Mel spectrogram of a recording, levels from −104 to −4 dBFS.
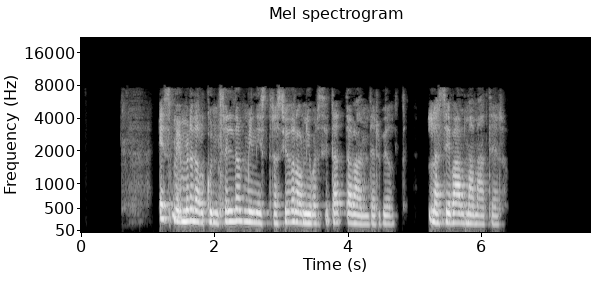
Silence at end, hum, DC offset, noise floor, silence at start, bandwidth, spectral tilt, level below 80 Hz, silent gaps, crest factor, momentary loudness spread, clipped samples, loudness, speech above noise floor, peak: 1.3 s; none; under 0.1%; -47 dBFS; 1.15 s; 8 kHz; -5.5 dB/octave; -62 dBFS; 4.90-4.97 s, 5.04-5.19 s; 16 dB; 11 LU; under 0.1%; -17 LUFS; 31 dB; -2 dBFS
